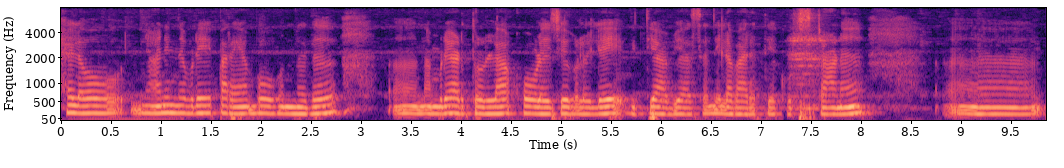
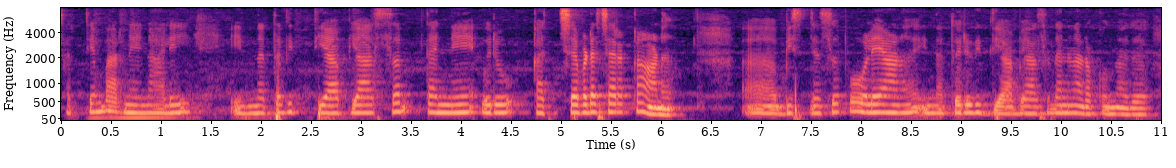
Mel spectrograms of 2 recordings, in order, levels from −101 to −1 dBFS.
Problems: none marked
